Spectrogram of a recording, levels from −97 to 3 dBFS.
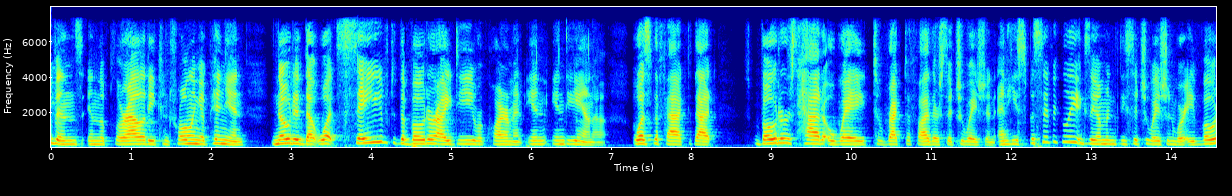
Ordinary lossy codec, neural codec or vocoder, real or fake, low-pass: AAC, 48 kbps; none; real; 7.2 kHz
